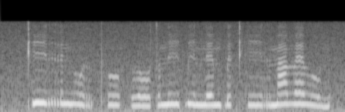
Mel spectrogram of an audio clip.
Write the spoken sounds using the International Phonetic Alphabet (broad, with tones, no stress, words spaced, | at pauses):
kʼiː˦ re˦ŋɣu˨rpʰu˦ | loː˨tʊ˦niː˦ɓi˦˨ neː˦mɓɪ˨ kʰiː˨rma˦ βɛ˦βuː˨n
